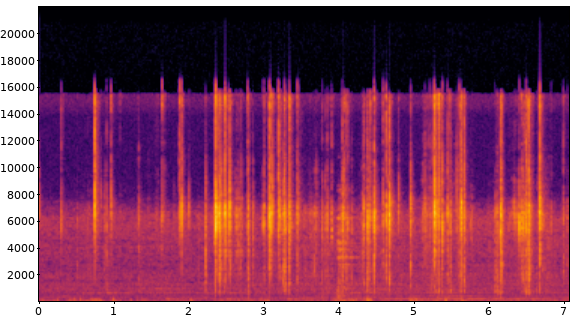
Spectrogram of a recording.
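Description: Thin plastic wrap being picked at, crinkled and torn off the cap of a plastic surprise-egg container, making irregular crackles and small clicks.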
